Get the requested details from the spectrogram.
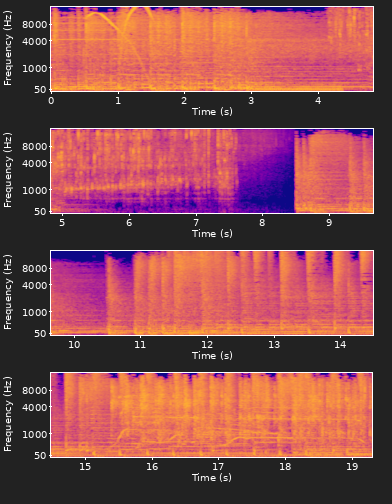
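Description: A crowd applauds with a dense, steady patter of clapping that fades into a brief silence partway through, then bursts back at full loudness and continues, with faint tonal sounds mixed in.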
